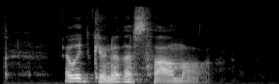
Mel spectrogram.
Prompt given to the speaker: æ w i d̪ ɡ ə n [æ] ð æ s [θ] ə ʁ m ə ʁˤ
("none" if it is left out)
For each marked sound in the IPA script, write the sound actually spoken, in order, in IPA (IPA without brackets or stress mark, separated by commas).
æ, θ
